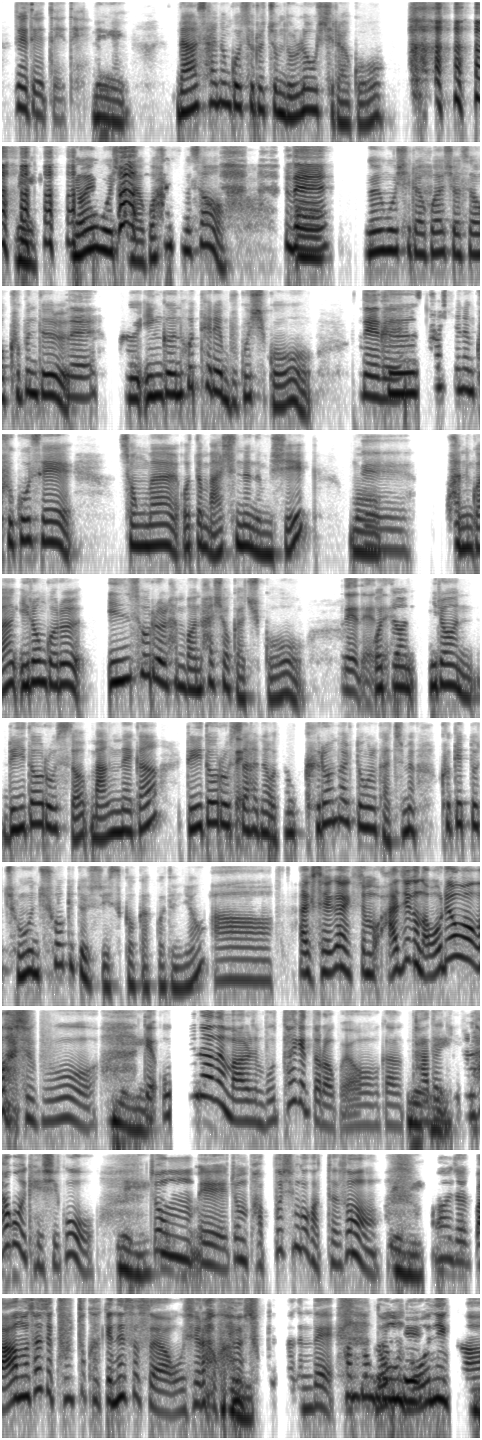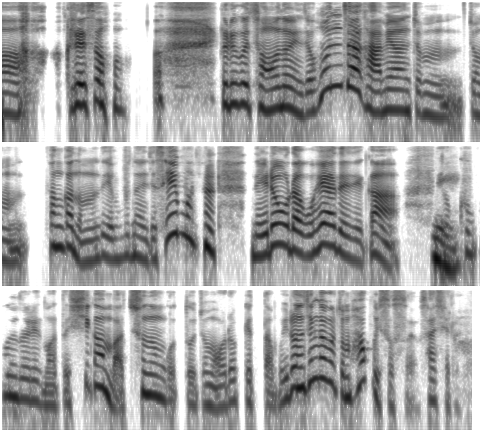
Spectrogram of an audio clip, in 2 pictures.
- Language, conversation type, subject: Korean, advice, 친구 모임에서 대화에 어떻게 자연스럽게 참여할 수 있을까요?
- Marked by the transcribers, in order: laugh; other background noise; tapping; laughing while speaking: "가지고"; laughing while speaking: "'오시라.고"; laughing while speaking: "머니까 그래서"; laughing while speaking: "세 분을"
